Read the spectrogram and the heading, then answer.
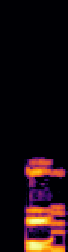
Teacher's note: On, like, own, but with a shorter O.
